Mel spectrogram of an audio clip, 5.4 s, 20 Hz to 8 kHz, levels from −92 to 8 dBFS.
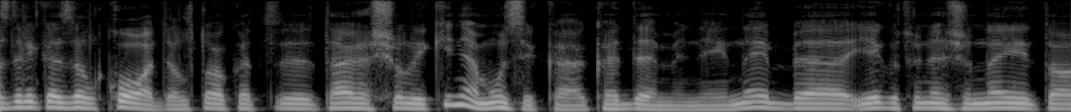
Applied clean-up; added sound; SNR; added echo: none; none; none; none.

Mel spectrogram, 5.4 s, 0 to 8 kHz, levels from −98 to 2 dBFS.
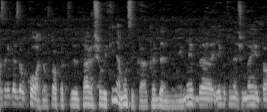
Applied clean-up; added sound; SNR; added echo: classical method WPE with log-MMSE.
